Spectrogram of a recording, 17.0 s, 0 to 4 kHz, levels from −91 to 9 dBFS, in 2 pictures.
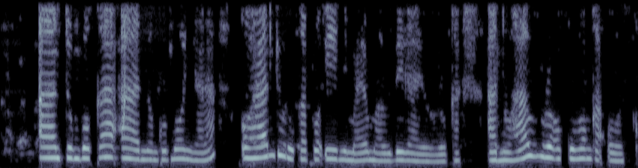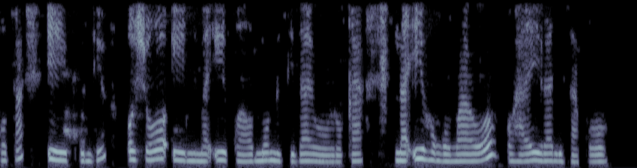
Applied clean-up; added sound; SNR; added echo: none; none; none; none.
